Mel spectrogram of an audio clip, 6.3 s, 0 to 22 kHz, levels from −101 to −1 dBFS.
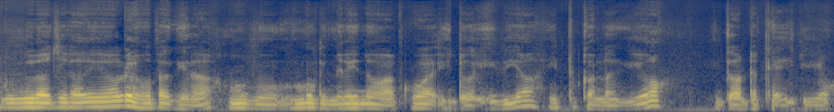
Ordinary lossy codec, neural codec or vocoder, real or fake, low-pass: none; codec, 44.1 kHz, 3.4 kbps, Pupu-Codec; fake; none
